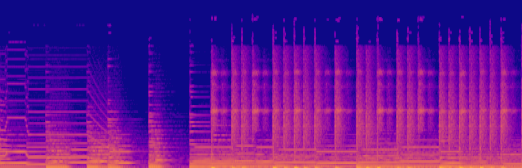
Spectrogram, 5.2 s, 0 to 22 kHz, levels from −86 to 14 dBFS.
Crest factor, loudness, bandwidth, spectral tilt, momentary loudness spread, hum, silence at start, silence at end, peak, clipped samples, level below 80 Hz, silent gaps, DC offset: 16 dB; -17 LUFS; 17 kHz; -5.5 dB/octave; 7 LU; none; 0 s; 0 s; 0 dBFS; under 0.1%; -24 dBFS; none; under 0.1%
